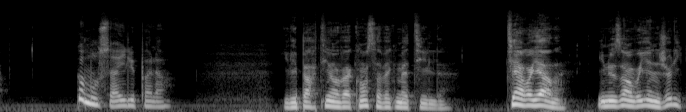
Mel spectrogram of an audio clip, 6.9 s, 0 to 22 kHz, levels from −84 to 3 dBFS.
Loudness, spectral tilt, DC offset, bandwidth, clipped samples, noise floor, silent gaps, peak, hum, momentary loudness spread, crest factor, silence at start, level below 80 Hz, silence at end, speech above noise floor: -24 LUFS; -7 dB/octave; under 0.1%; 12.5 kHz; under 0.1%; -62 dBFS; none; -6 dBFS; none; 16 LU; 18 dB; 0.8 s; -58 dBFS; 0.05 s; 39 dB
